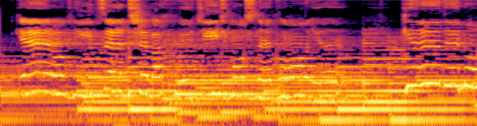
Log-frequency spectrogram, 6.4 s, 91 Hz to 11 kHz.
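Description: A small band of violins, viola, cello, clarinet, piano, double bass and drums playing an instrumental passage of a 1950s-style popular song: a wavering melody line over held, stepping lower notes.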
